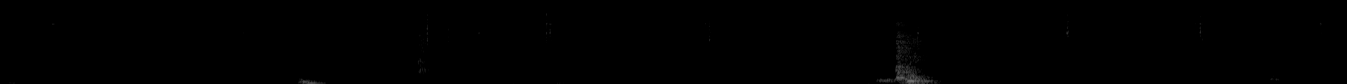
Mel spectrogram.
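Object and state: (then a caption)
Bar of soap being scored with a knife. A small, solid striped lilac-and-white bar of soap is held in one hand while the other hand, with long red nails, scores a crosshatch pattern into its surface with the tip of a small knife blade. Seventeen quiet, crisp, bright clicks and scratches sound in an otherwise quiet space, with two duller, lower thuds standing out near the start and the middle.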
